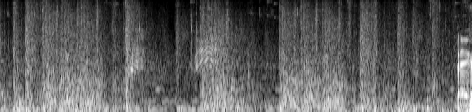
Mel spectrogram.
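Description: Rapid gunfire from a black mimic enemy in the video game Enter the Gungeon, a dense fusillade of shots with a brief lull in the middle, loud and close with no talking over it.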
